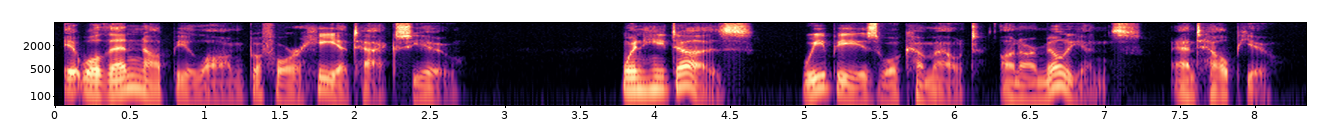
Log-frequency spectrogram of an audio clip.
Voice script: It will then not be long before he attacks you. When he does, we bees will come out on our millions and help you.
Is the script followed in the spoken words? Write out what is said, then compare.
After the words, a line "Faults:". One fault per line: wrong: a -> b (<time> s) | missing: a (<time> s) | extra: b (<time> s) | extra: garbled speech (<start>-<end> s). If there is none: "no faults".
It will then not be long before he attacks you. When he does, we bees will come out on our millions and help you.
Faults:
no faults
